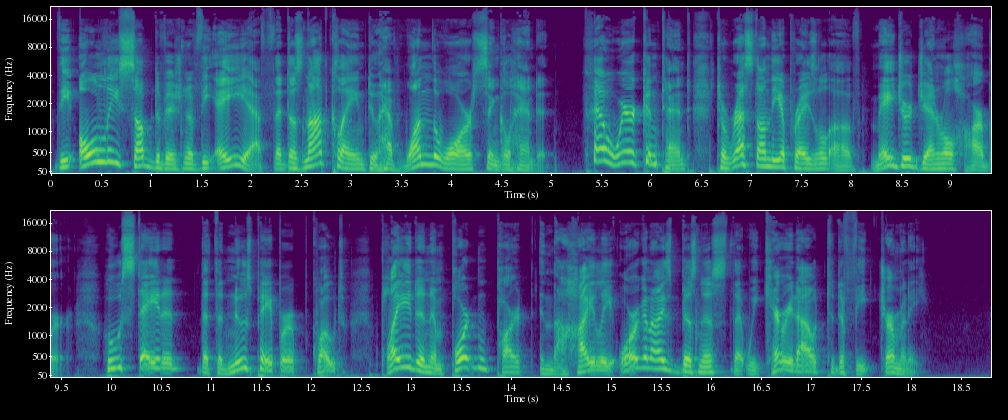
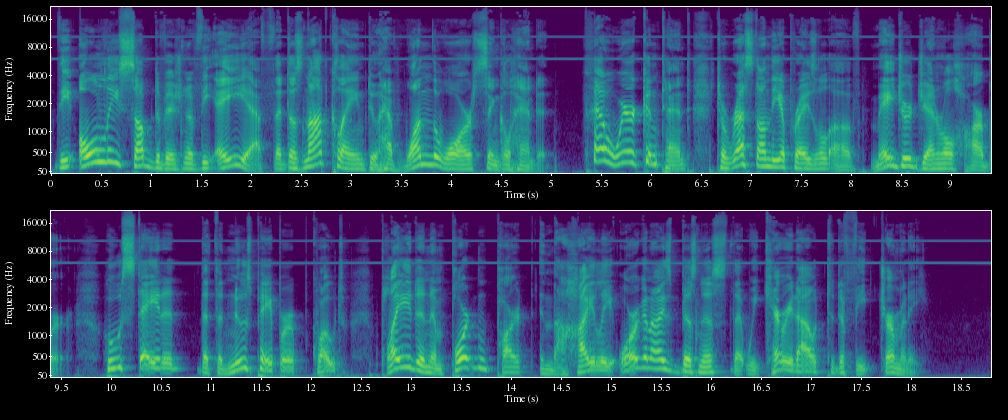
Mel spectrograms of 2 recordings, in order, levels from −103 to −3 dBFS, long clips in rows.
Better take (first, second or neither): first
